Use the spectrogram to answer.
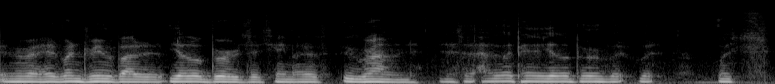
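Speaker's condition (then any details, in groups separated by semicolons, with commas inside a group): Early-onset Parkinson's disease; early-onset form, diagnosed at 55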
